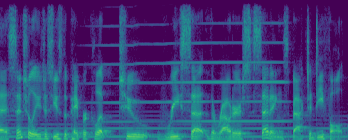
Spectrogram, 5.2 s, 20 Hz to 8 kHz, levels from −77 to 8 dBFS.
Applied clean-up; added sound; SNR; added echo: none; Bowed string instrument + Wind instrument, woodwind instrument; 14 dB; none.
